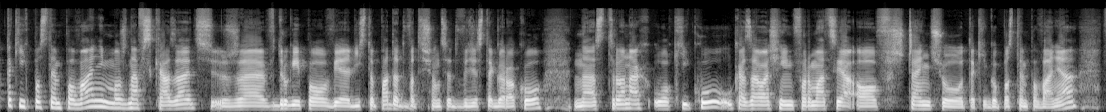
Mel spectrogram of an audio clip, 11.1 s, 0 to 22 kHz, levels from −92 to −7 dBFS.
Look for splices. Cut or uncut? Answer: uncut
